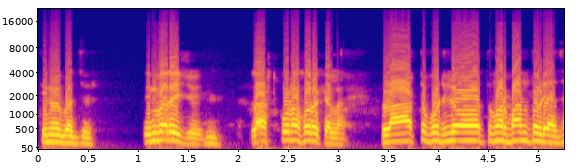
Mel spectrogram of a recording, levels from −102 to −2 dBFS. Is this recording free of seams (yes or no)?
yes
